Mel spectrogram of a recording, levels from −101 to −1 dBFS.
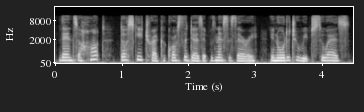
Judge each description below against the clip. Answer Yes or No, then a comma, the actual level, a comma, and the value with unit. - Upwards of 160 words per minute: Yes, average, 200 wpm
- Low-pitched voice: No, high, 195 Hz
